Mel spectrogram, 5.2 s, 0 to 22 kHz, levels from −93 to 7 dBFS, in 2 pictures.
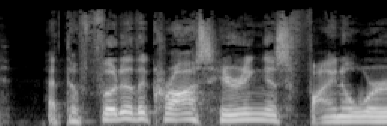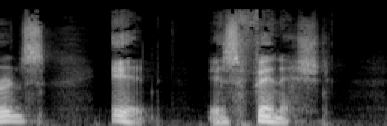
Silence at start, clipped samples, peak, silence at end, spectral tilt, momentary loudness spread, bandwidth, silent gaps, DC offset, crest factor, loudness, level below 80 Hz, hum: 0.3 s; under 0.1%; -2 dBFS; 0.45 s; -5 dB/octave; 12 LU; 16.5 kHz; none; under 0.1%; 18 dB; -19 LUFS; -48 dBFS; none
